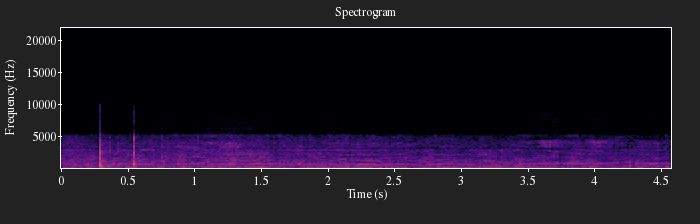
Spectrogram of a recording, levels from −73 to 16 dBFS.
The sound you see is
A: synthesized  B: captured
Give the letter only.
A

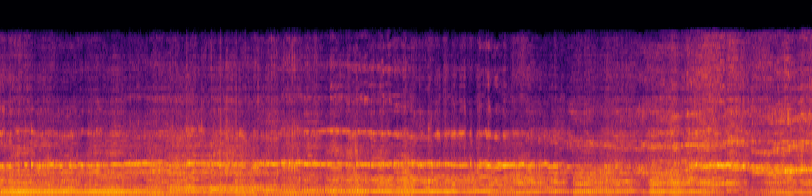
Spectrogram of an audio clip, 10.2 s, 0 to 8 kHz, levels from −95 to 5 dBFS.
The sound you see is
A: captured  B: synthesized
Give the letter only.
B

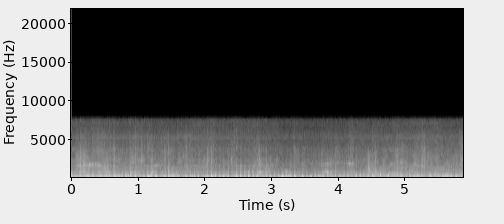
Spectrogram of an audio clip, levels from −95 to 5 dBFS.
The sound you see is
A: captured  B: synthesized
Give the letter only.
B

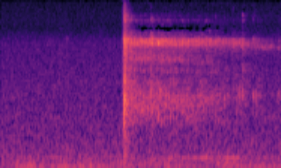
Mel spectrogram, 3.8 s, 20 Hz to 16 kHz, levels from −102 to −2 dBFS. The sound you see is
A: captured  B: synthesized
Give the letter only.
A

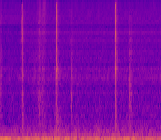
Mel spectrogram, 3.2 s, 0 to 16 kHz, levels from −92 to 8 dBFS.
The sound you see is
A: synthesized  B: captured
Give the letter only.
A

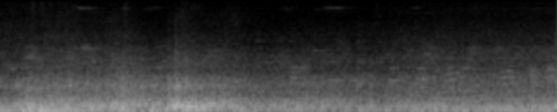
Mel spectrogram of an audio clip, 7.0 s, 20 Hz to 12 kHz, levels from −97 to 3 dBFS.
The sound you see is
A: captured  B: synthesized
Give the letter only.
A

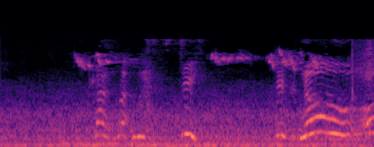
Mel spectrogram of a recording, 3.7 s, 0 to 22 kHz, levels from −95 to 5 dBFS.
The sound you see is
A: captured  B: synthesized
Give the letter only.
A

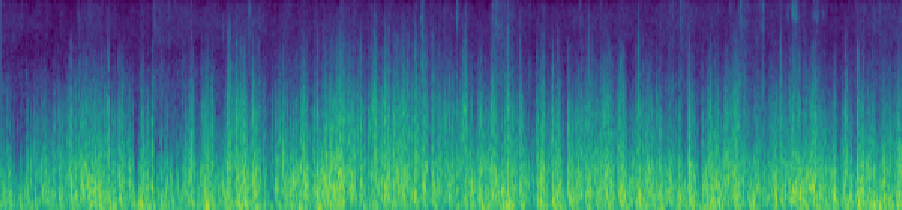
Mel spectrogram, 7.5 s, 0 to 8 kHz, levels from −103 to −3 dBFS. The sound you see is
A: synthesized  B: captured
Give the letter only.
B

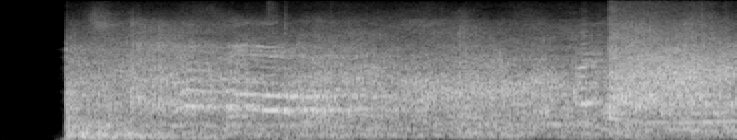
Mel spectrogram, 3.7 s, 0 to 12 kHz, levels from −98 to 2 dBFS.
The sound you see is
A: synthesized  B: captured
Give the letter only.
A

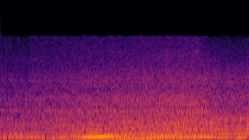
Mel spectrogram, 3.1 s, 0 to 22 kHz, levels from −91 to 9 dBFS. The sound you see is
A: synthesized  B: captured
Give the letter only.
B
